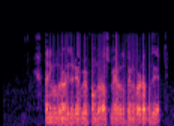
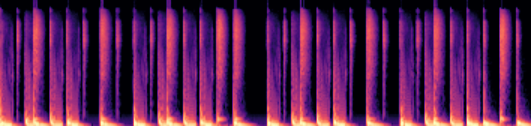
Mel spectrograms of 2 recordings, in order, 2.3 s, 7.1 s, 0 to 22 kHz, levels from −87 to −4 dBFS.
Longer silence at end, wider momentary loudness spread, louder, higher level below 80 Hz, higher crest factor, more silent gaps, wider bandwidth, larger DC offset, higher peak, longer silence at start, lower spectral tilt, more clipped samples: first, 0.2 s vs 0 s; about the same, 3 LU vs 3 LU; second, -30 LUFS vs -13 LUFS; second, -52 dBFS vs -14 dBFS; first, 20 dB vs 10 dB; neither; second, 8 kHz vs 16.5 kHz; neither; second, -12 dBFS vs 0 dBFS; first, 0.5 s vs 0 s; about the same, -6 dB/octave vs -5.5 dB/octave; second, under 0.1% vs 0.5%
